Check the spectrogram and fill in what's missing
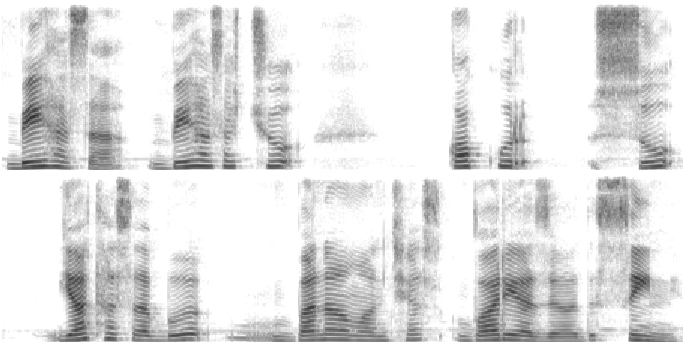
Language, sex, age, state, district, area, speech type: Kashmiri, female, 18-30, Jammu and Kashmir, Baramulla, rural, spontaneous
